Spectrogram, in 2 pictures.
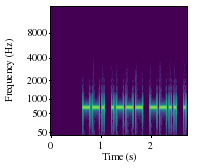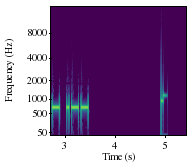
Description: Morse code, heard as a keyed tone, about 25 wpm, 700 Hz. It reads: GJZAW
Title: Code Groups - 5 Letters - 25wpm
